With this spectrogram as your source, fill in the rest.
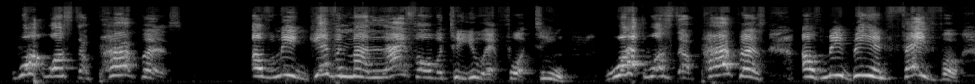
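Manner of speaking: high, crying, tearful scream. Telling how they screamed at God, retelling own screaming. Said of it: "I was screaming".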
